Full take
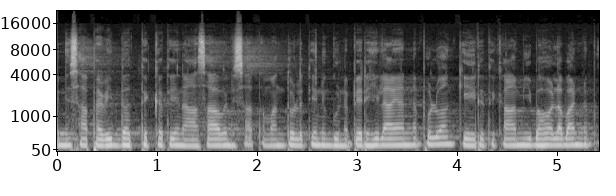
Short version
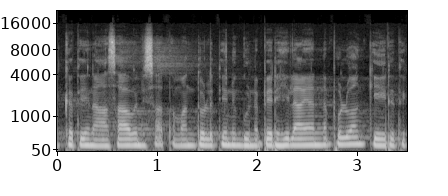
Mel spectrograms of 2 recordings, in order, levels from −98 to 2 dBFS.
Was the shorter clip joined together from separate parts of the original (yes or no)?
no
